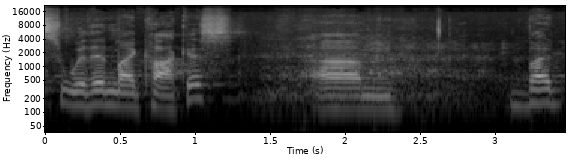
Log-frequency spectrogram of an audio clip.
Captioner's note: audience laughs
